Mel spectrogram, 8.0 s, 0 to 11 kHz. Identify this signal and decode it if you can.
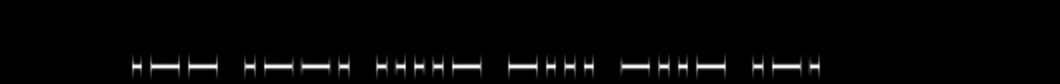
Morse code, heard as a keyed tone, about 17 wpm, 700 Hz. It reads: WP4BXR
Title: USA Call Signs - 6 Characters - Repeated 2x - 17wpm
